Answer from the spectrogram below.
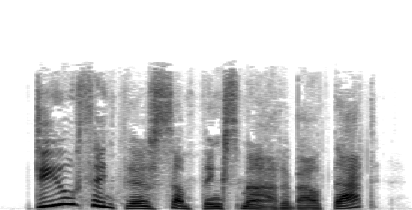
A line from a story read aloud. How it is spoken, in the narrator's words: She asked sharply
